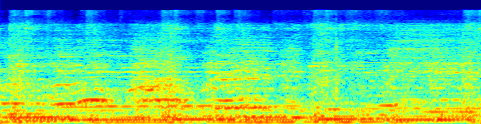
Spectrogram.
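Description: Live church worship singing: several singers on microphones with the congregation joining in, amplified and carried over steady instrumental backing.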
